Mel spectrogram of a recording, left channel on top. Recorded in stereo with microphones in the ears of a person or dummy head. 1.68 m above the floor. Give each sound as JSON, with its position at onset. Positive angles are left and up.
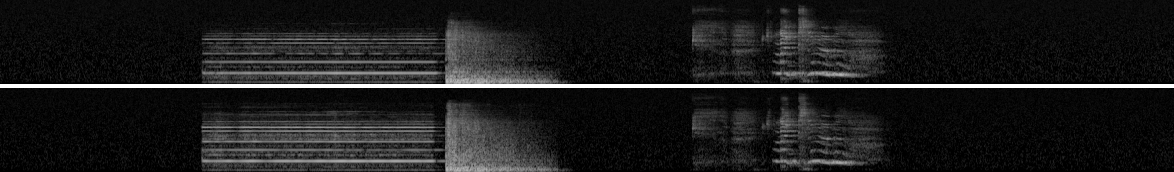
{"t": 2.0, "sound": "a violin", "side_deg": -40, "distance_m": 2.5}
{"t": 4.5, "sound": "an explosion", "side_deg": -20, "distance_m": 0.9}
{"t": 6.9, "sound": "a sneeze", "side_deg": 5, "distance_m": 7.0}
